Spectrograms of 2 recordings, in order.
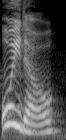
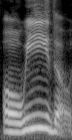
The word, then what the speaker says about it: oído: It's not oído, it's oído. So you put the accent on there.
